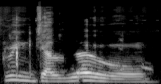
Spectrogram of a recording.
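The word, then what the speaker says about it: Green Jellÿ: uher jger yeah he plays for Green it's pronounced green yell belly but they have to spell it green jelly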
